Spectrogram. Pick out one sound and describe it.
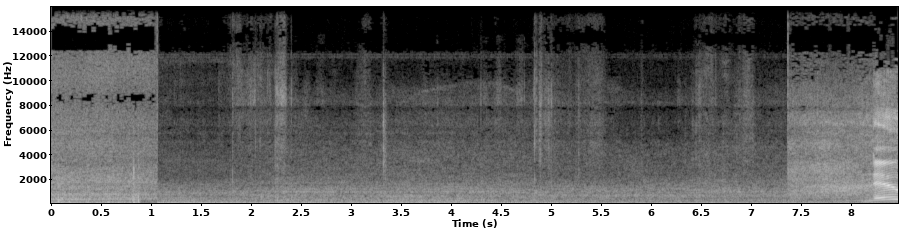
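An engine hums steadily inside a moving car.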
